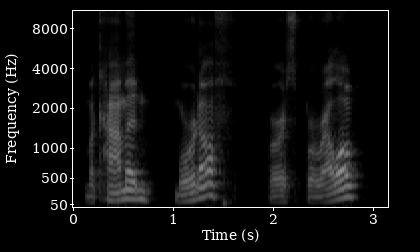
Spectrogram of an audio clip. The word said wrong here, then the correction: Makhmud: Was I close at all at that? – Makhmud Muradov versus, I don't know how to pronounce that first name.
